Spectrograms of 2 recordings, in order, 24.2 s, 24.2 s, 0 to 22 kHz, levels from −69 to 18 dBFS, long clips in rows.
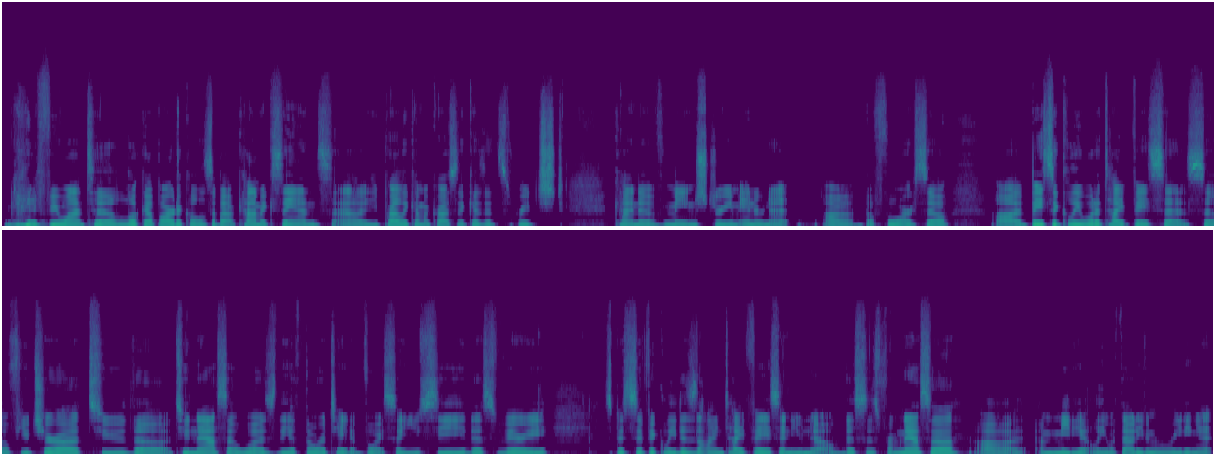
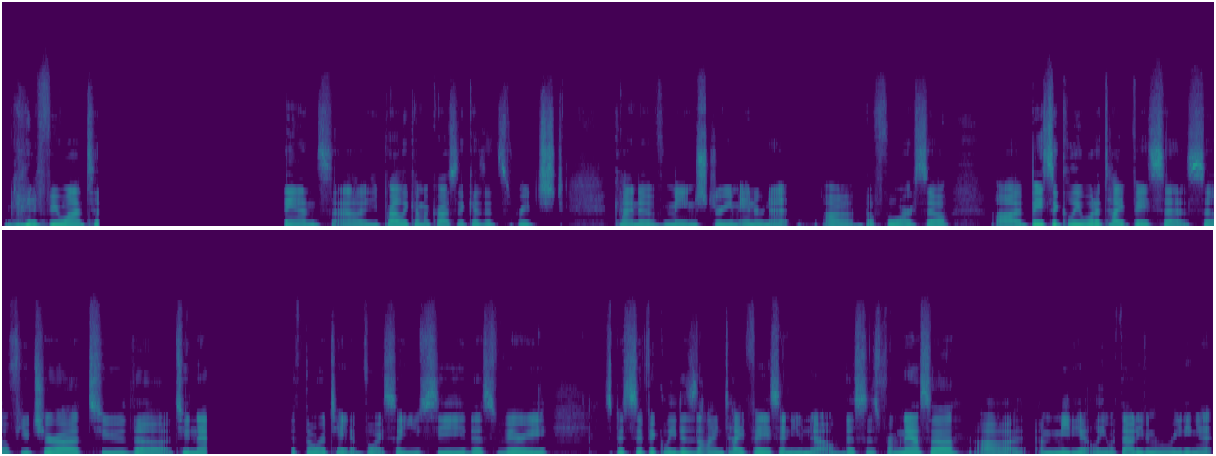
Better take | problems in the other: first | audio cutting out; at 1 s for 2 s and at 14 s for 1 s

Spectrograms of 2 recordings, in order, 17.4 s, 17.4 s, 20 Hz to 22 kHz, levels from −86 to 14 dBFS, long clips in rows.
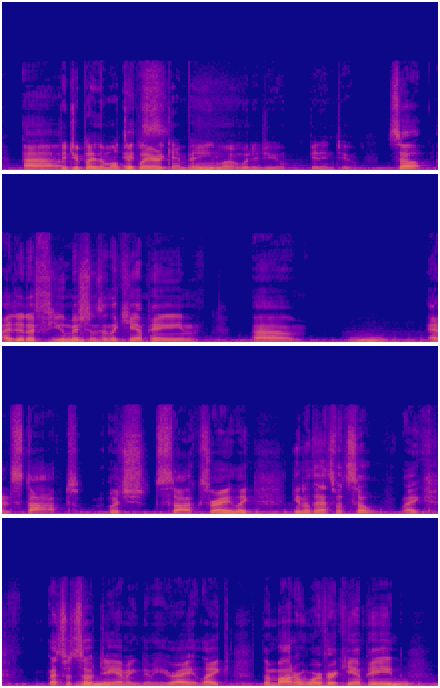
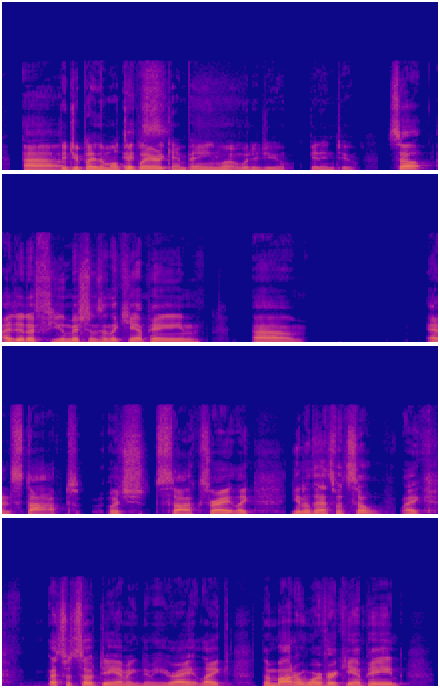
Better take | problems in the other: second | low rumble; loud; throughout; 9 dB below the speech

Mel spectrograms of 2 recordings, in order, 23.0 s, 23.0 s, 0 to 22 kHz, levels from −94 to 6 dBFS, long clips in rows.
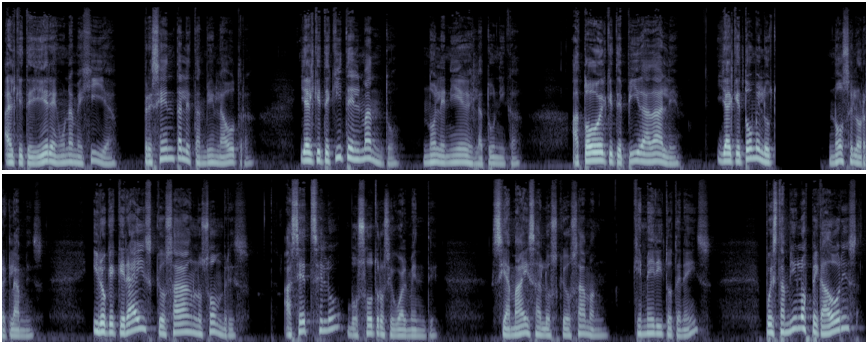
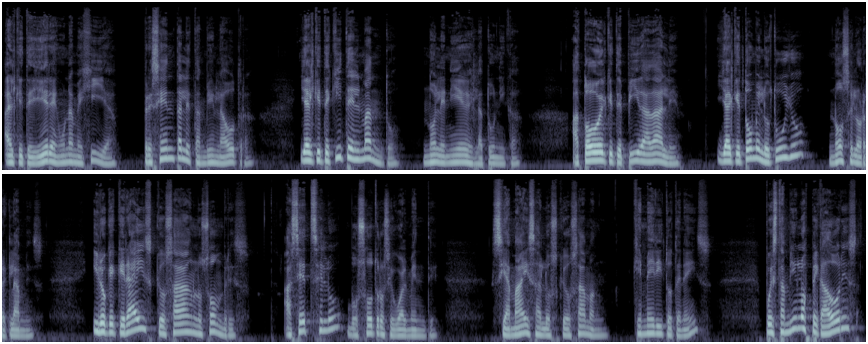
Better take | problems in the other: second | audio cutting out; at 10 s for 0.5 s

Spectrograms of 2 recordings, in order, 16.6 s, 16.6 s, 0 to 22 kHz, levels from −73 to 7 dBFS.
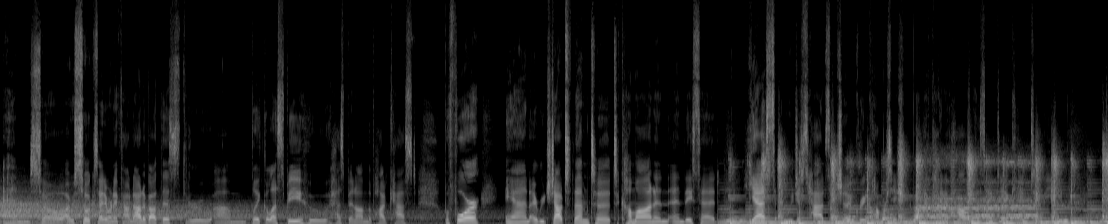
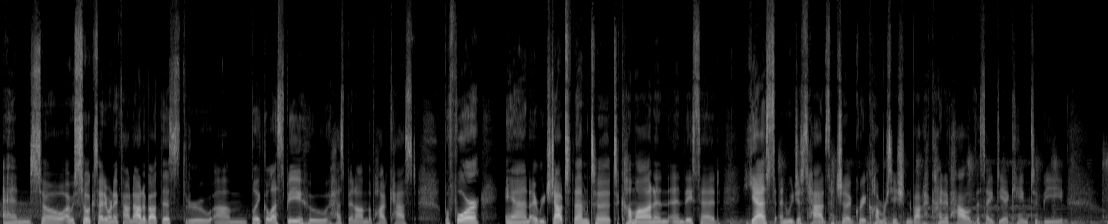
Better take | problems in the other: second | background music; loud; throughout; as loud as the speech; faint in the second

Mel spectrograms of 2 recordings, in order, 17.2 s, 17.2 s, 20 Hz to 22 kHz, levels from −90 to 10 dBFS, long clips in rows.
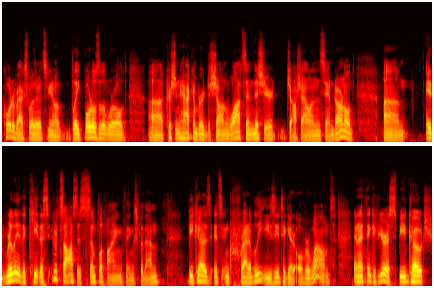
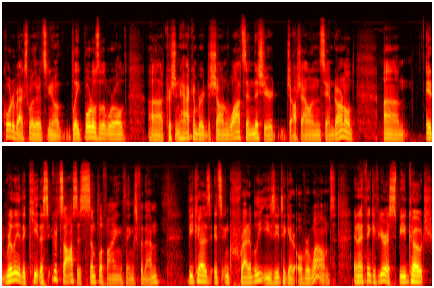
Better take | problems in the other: second | muffled; slightly; fading above 2.5 kHz

